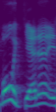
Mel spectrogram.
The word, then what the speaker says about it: Mulugheta: And to your point of how great of an agent, is it Mulugheta? How do you pronounce it?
